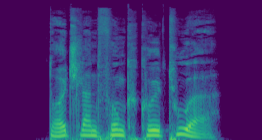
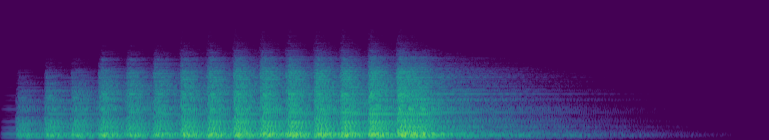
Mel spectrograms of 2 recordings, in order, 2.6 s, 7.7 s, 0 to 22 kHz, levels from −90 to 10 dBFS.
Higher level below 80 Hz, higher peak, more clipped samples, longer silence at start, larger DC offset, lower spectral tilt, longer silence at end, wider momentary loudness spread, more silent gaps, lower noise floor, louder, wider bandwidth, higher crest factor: first, -34 dBFS vs -48 dBFS; about the same, -4 dBFS vs -2 dBFS; neither; first, 0.5 s vs 0.15 s; neither; second, -7 dB/octave vs -11 dB/octave; second, 0.5 s vs 2.45 s; second, 8 LU vs 18 LU; neither; second, -54 dBFS vs -88 dBFS; about the same, -18 LUFS vs -20 LUFS; first, 17 kHz vs 4.9 kHz; second, 14 dB vs 20 dB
